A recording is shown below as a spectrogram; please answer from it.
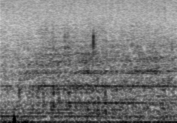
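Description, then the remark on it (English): A boat engine drones steadily as boaters pass by on the water, a low continuous rumble with a faint whine, mixed with some wind noise and no talking. “you can uh, you can hear the the boaters come past us, and we might break from the podcast to kind of say hi or let them let them pass.”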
